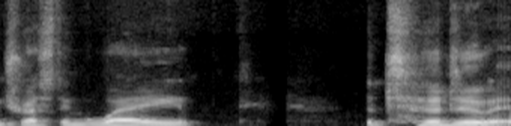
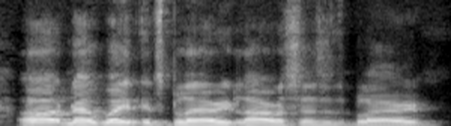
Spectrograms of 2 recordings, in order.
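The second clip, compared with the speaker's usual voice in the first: usual speaking voice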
